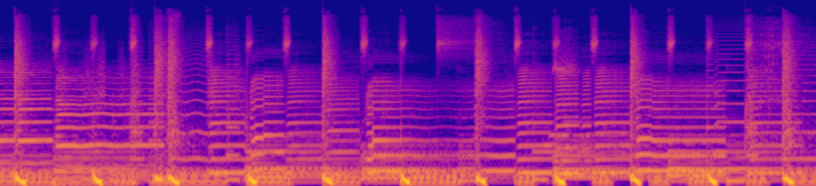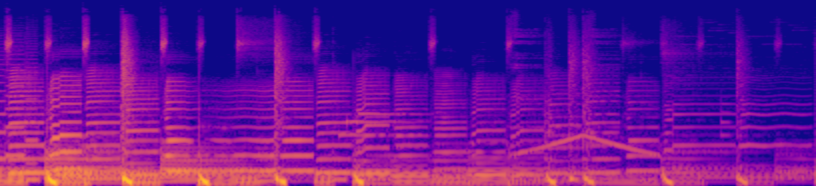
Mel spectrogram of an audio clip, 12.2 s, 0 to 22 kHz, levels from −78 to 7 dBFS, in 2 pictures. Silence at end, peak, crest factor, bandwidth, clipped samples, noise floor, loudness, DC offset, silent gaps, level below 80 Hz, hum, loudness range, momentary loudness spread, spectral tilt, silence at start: 0.1 s; 0 dBFS; 14 dB; 16.5 kHz; under 0.1%; -36 dBFS; -15 LUFS; under 0.1%; none; -26 dBFS; none; 11 LU; 15 LU; -6 dB/octave; 0 s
